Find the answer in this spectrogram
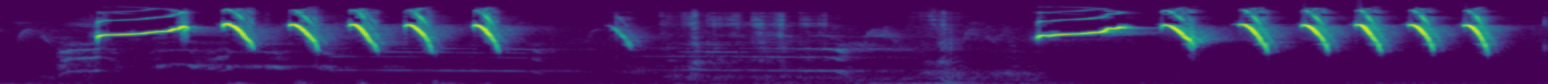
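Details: Bright phrases from a female Oriental magpie-robin used for training males: a rising whistle, then five or six crisp, steeply descending whistled notes in a quick rhythm, the phrase given twice with a quiet gap between.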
